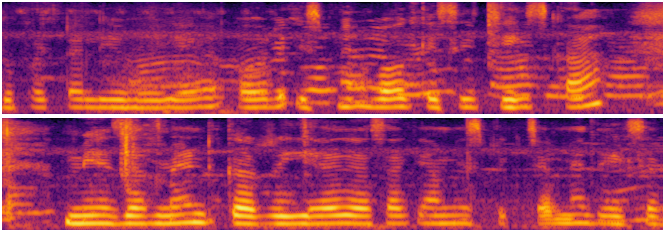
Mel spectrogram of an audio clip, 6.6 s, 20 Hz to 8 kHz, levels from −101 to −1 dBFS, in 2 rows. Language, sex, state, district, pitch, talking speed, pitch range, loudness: Hindi, female, Uttar Pradesh, Shamli, 205 Hz, 200 wpm, 205-215 Hz, -18 LUFS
